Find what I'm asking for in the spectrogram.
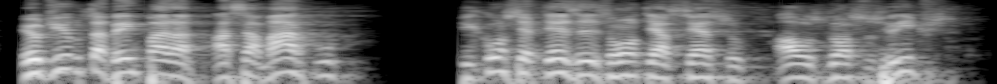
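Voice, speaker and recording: A man's voice sits high in pitch as he moves along at a fairly quick pace. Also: ordinary pitch variation. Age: 70s. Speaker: city councillor. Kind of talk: council chamber speech. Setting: city council chamber with audience. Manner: impassioned, oratorical.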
